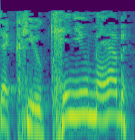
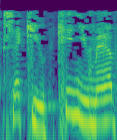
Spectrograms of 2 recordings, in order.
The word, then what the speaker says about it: secukinumab: It's secukinumab, and this is the scientific name.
